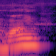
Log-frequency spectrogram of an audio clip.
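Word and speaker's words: Huang: your man um the Jensen How do you pronounce his name? Hang. Is it Wong?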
